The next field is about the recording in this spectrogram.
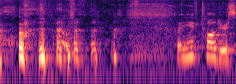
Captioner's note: laughter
